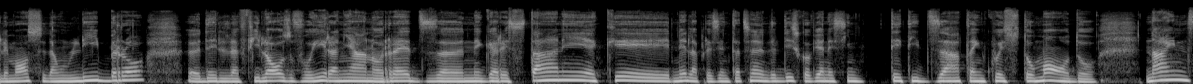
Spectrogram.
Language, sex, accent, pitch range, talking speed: Italian, female, native, 135-170 Hz, 115 wpm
